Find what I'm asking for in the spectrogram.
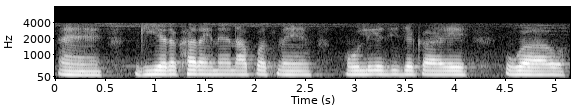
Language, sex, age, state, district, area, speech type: Sindhi, female, 45-60, Gujarat, Kutch, rural, spontaneous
